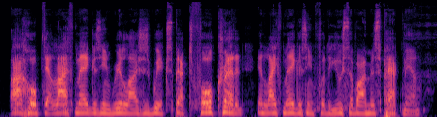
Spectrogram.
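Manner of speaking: put-on froggy, croaky old woman voice. Speaker retelling what the old lady who ran the bar said: froggy old lady voice. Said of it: "the little old lady who ran the bar with a froggy voice said".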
